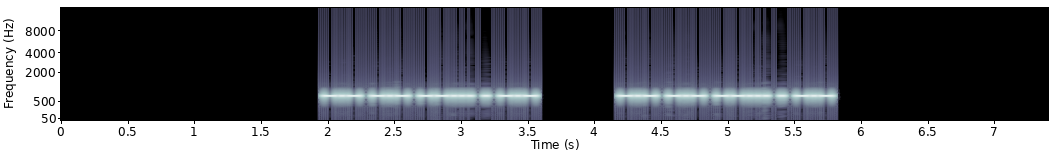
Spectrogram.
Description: Morse code, heard as a keyed tone, about 40 wpm, 700 Hz. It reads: KK7EK KK7EK
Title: USA Call Signs - 5 Characters - Repeated 2x - 40wpm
